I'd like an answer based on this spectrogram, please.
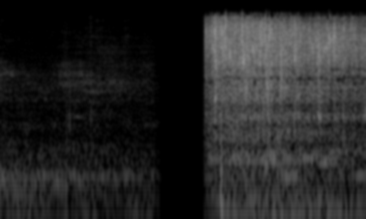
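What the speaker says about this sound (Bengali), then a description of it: "তেল গরম হয়ে গেছে, এবার ডিমগুলো ছাড়িয়ে একটা একটা করে।" Eggs coated in turmeric and salt dropped into hot oil, a quiet stretch and brief silence before a loud, steady sizzling frying burst takes over close up.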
